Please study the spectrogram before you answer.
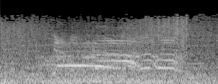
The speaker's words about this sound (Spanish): Cae un rayo.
